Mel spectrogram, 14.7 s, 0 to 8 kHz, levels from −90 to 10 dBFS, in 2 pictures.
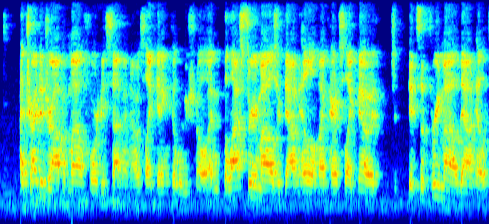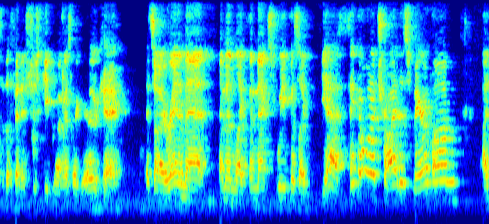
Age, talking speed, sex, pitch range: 20-39, 255 wpm, male, 110-160 Hz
